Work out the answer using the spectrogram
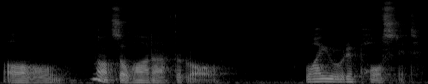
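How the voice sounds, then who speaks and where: A man voicing a gentle, caring, inquisitive girl in a narrated story, soft and halting. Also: sits low, expressive, gravelly, roomy sound, exaggerated voice. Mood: questioning.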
